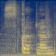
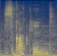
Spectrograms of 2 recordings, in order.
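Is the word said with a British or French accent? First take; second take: French; British. First: The word is said with a French accent. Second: The word is said with a British accent. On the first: "avec l'accent français" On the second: "avec l'accent un peu plus british"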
